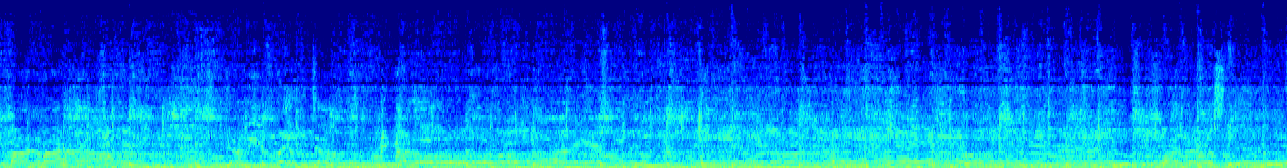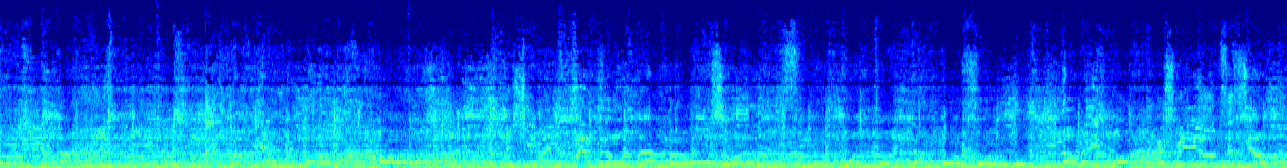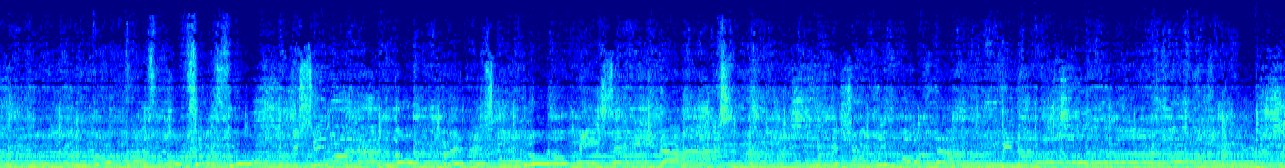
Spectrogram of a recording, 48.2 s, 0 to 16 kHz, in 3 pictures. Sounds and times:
Disco: 0.0s - 48.2s
Exciting music: 0.0s - 48.2s.

